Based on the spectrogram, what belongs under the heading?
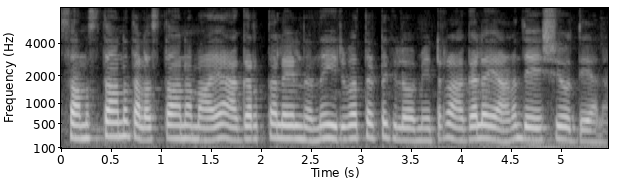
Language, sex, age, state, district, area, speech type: Malayalam, female, 30-45, Kerala, Thiruvananthapuram, rural, read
